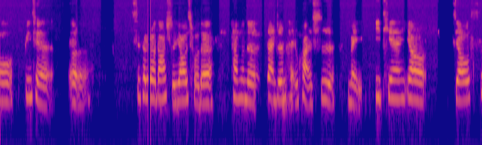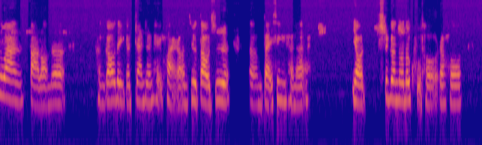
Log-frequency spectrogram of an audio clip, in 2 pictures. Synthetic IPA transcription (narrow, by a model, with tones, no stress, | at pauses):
o˥˩ʊpi˥˩ŋt͡ɕʰjɛ˨˩ | ə˧˩ | ɕi˥t̪ʰɤ˥˧lɤ˥˩t̪ɑ˥ŋʂɻ̩˧˥jɑ˥ʊt͡ɕʰjo˧˥ʊd̪ə˧ | t̪ʰa˥mə˨nd̪ə˩ʈ͡ʂa˥˩nʈ͡ʂə˥ŋpʰe˧˥ɪkʰwa˨˩nʂɻ̩˥˩ | me˨˩ɪ | i˥˩t̪ʰjɛ˥njʔɑ˥˩ʊ | t͡ɕjɑ˥ʊsɹ̩˥˧wa˥˩nfa˨˩lɑ˧˥ŋd̪ə˧ | xə˨˩nkɑ˥ʊd̪ə˨˩i˧˥ɡə˧ʈ͡ʂa˥˩nʈ͡ʂə˥npʰe˧˥ɪkʰwa˨˩nɻa̰˧˥xo˥˧ʊt͡ɕjo˥˩ʊt̪ɑ˨˩ʊʈ͡ʂɻ̩˥˩ | ə˧pa˨˩ɪɕi˥˩ŋkʰɤ˨˩nɤ˧˥ŋ | jɑ˥˩ʊʈ͡ʂʰɻ̩˥k̬ɤ˥˩ŋt̪wɔ˥d̪ə˧kʰu˨˩t̪ʰo˧˥ʊɻa˧˥nxo˥˩ʊ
